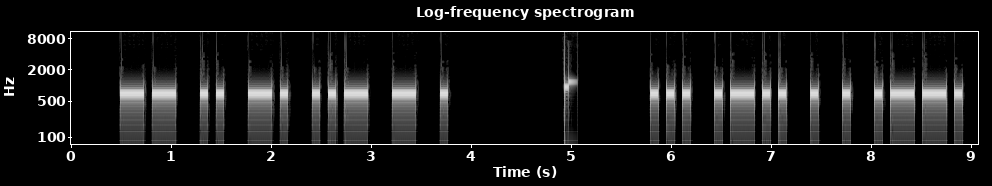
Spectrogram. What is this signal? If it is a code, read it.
Morse code, heard as a keyed tone, about 15 wpm, 700 Hz. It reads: MINUTE SLEEP
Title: Sentences from Top 500 Words - New Word Drill - 15wpm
